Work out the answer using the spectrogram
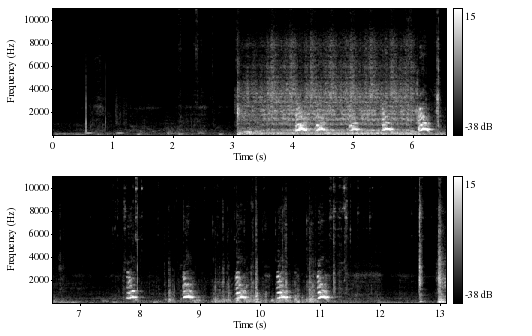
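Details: Mustang cranks for about three seconds, then several short cranking bursts, but never fires or catches; crank, no start, cause undiagnosed.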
